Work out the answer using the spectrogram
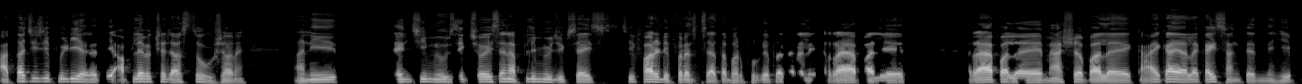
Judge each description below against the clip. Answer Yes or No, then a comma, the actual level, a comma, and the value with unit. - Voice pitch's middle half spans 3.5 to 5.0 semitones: No, average, 3.0 semitones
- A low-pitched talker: Yes, low, 110 Hz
